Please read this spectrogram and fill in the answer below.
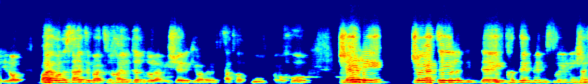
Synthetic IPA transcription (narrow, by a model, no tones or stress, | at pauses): ɡilo̞t̚ | bajʁo̞nasaetzebeat͡slaχajo̞te̞ʁɡ̚do̞lamiʃḛlikia̰la̰k̚t͡sa̰tʁak̚ɡuvbabaχuʁ | ʃeli | ʃeajat͡saiʁaniitχatenbenisujimleiʃa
